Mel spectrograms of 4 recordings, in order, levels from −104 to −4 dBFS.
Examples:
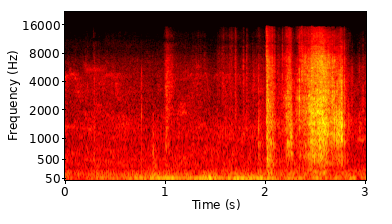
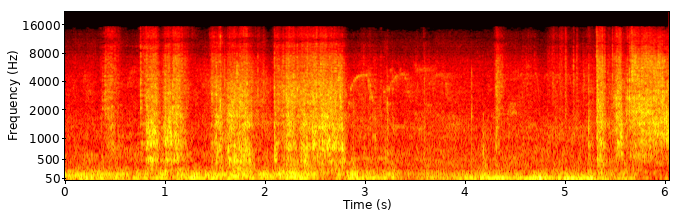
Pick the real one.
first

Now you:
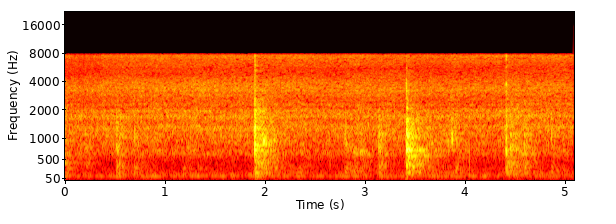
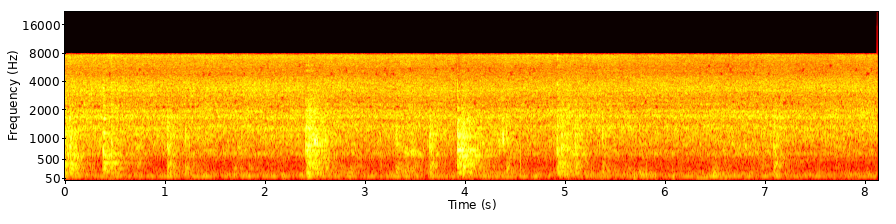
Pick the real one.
second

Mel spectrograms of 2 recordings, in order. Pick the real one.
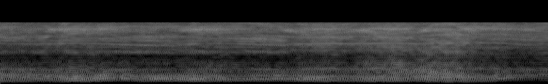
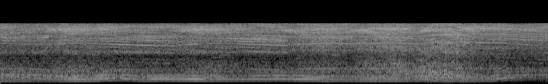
second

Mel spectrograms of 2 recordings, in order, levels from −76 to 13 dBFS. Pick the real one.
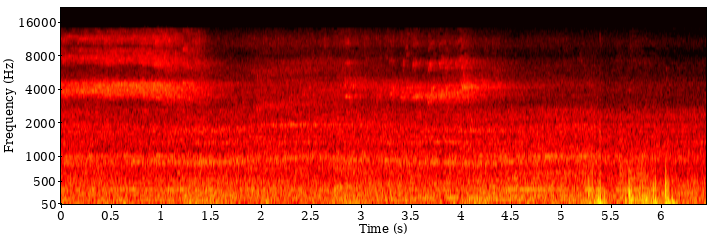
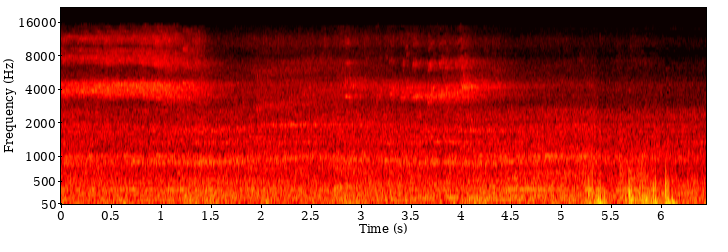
first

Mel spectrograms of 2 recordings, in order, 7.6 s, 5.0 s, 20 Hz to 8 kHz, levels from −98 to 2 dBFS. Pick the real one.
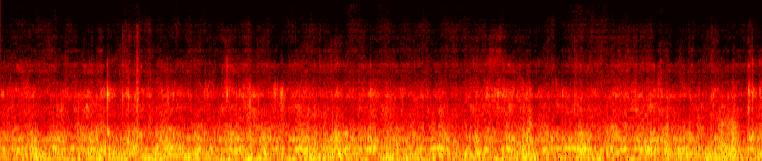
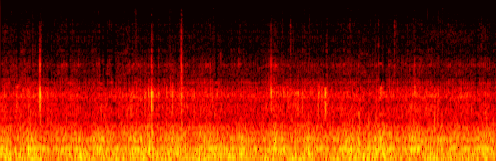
second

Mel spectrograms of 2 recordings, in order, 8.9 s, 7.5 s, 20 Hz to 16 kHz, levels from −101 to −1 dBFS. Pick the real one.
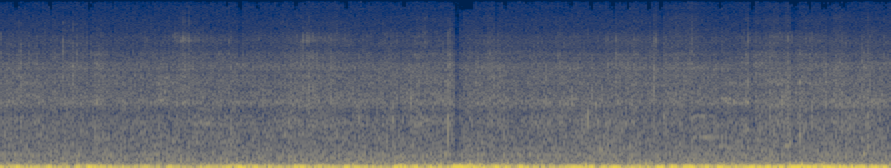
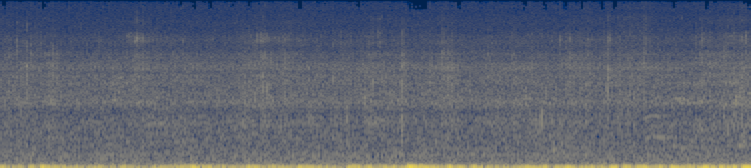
second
